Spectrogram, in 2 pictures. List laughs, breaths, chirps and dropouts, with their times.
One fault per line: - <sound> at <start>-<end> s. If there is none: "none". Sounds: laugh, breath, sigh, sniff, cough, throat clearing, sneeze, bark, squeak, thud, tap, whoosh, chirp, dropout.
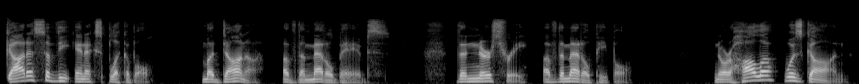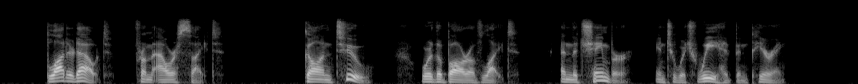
none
